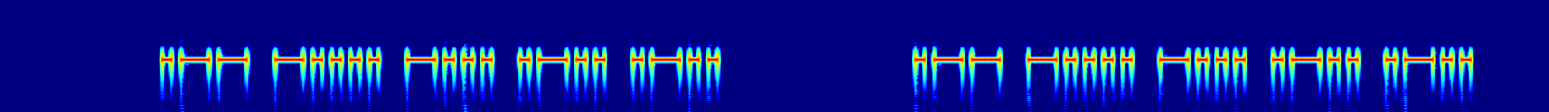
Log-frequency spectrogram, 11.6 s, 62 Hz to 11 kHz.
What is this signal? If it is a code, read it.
Morse code, heard as a keyed tone, about 17 wpm, 700 Hz. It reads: W6BLL W6BLL
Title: USA Call Signs - 5 Characters - Repeated 2x - 17wpm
